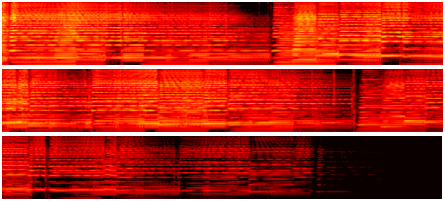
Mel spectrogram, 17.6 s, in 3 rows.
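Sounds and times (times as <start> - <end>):
accordion song: 0.0 - 16.2.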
